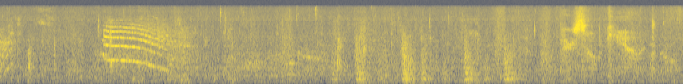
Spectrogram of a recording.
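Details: Amid the whelping of her first two puppies by Paris, a Cavalier King Charles Spaniel, one high, harmonic whine slides downward for about a second, followed by soft whispered human speech and rustling.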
